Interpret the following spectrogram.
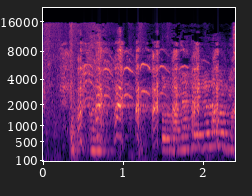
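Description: Laughter in quick, short, choppy bursts, starting about a third of a second in.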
